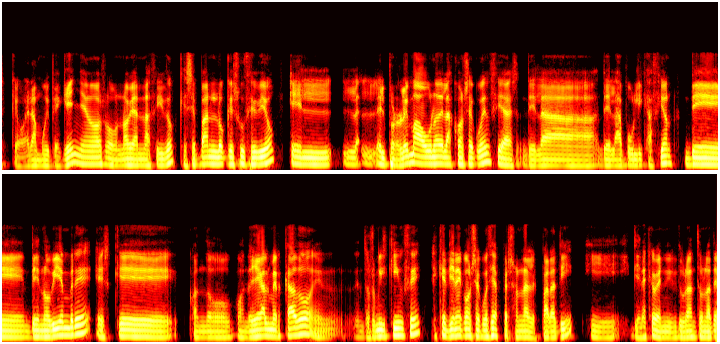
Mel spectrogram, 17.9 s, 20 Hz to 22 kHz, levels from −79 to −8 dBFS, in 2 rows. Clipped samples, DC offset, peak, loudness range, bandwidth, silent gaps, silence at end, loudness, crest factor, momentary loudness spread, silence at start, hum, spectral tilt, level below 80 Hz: under 0.1%; under 0.1%; -2 dBFS; 2 LU; 7.6 kHz; none; 0 s; -17 LUFS; 16 dB; 10 LU; 0.15 s; none; -5 dB/octave; -50 dBFS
